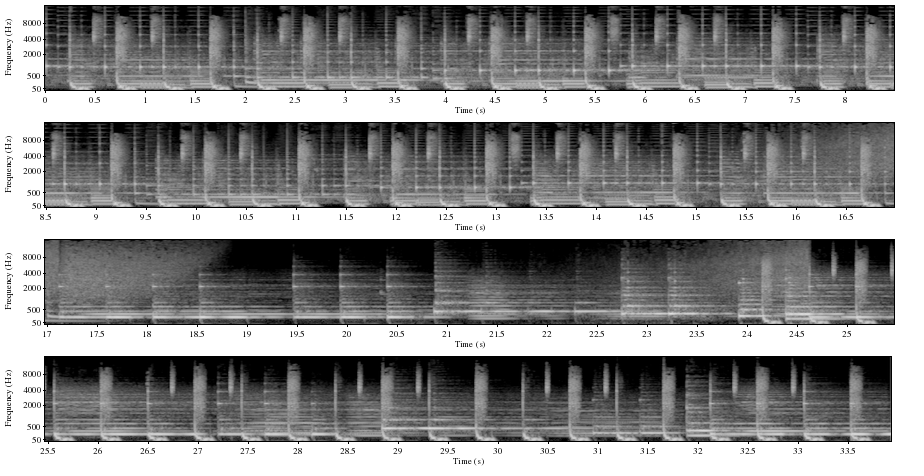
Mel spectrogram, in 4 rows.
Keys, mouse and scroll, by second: 0.0-2.1 typing, 4.2 click, 6.1 click, 7.0 ctrl+d, 8.6 p, 10.4 click, 11.4-12.5 typing, 12.7 Return, 15.7 click, 17.9 click, 20.8 click, 22.6 click, 25.1 click, 26.2 ctrl+d, 28.1 p, 30.0 click, 30.6-31.0 typing, 32.4-33.3 Return, 33.0-33.9 typing.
